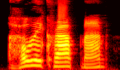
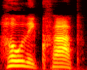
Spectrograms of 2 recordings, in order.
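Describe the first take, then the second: First: Much louder stunned cry; louder shock. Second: Loud, stunned exclamation; shocked. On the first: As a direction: yell it in disbelief. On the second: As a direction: blurt it out in shock. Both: Real, not acted. Repeated exclamation at game.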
